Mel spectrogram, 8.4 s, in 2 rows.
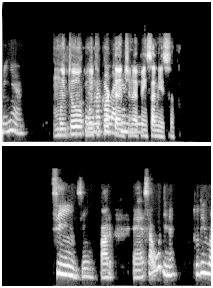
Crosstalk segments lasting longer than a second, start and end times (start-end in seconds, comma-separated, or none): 1.6-2.9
